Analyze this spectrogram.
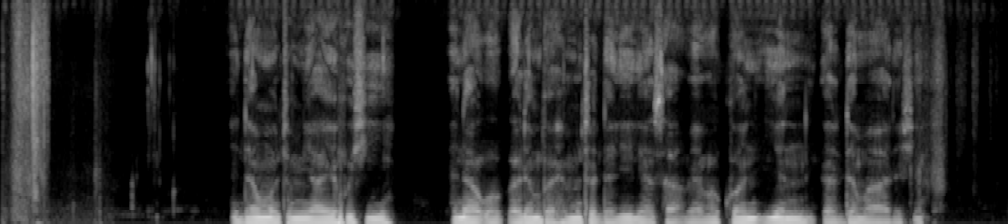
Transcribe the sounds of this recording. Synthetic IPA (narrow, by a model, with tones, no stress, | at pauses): ʔɪ˨dɐ˦mːʊ˨tʊ˦˨mjaː˦ji˦ɸɪ˦ʃiː˦ | ʔɪ˦naː˨kʷʼoː˨kʼɐ˦ɽɪ˦mɸɐ˨hɪ˦mtɐ˨rdɐ˨liː˦lɪ˨nsa˨ʔma˨jmɐ˦kʷɔ˦ŋʔɪ˦jɐ˨ŋɡ̥ɐ˨rdɐ˦maː˨da˨ʃi˦ʔ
